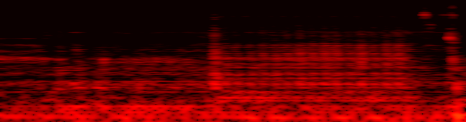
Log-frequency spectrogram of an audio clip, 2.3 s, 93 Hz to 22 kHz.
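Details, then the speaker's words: Commodore 4040 disk drive on a PET 8296 running a BASIC 4.0 backup: irregular clacks and ratchety knocking over steady motor hum as the head bangs retrying; read errors suggest a troublesome disk, not necessarily a bad drive. "Just because the head bangs, so if the head banging, it doesn't mean it's necessarily bad. It means it's trying very hard."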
